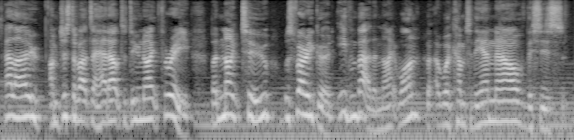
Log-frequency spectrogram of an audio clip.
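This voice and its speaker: A young man talks casually, as in a video diary, with a bright and forceful tone. His pitch sits a bit high, and there is light music behind him. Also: brisk, hardly any pauses.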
